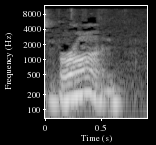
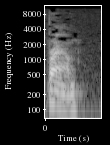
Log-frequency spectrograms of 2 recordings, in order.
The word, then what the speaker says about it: Braun: I thought it was Brawn. – That's good. It's pronounced Brown. That's fine. – Okay. – It's B-R-A-U-N.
